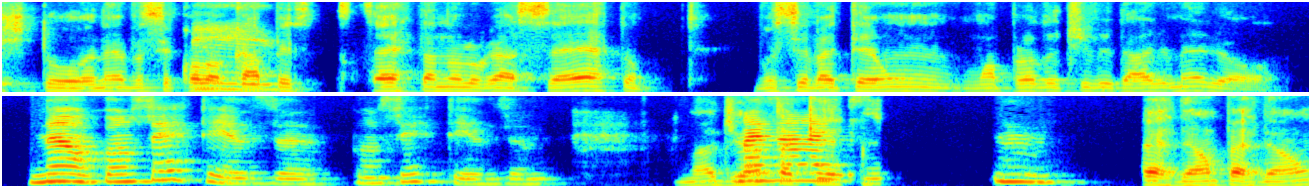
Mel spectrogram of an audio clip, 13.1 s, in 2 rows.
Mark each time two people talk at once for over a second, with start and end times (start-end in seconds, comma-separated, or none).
none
